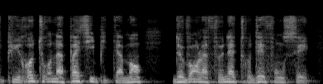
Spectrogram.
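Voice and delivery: usual speaking voice

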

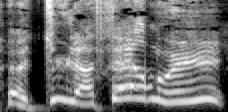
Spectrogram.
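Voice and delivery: very high, irritated yell; angry outburst. Acted. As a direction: burst out to silence the teasing. Dudley silences teasing cousin. (éclat de colère, très aigu)

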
